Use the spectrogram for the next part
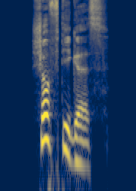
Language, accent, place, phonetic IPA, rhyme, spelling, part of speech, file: German, Germany, Berlin, [ˈʃʊftɪɡəs], -ʊftɪɡəs, schuftiges, adjective, De-schuftiges.ogg
- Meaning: strong/mixed nominative/accusative neuter singular of schuftig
